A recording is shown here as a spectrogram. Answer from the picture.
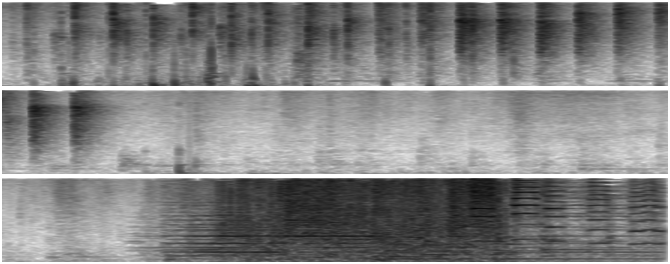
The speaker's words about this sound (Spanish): desde aquí os pido un aplauso para él. Muchas gracias.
